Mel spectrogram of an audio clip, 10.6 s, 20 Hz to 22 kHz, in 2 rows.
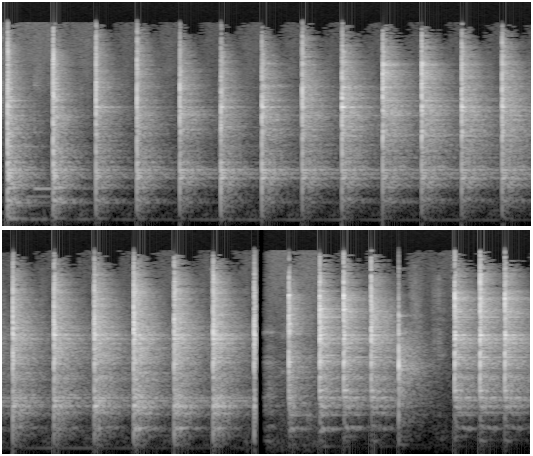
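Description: Hammer blows on a bearing driver, driving a new wheel bearing into a Ford 8.8 rear axle tube: an even run of sharp knocks, about two and a half a second, each with a short metallic ring. Near the end the blows turn lighter and quicker as the bearing seats.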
